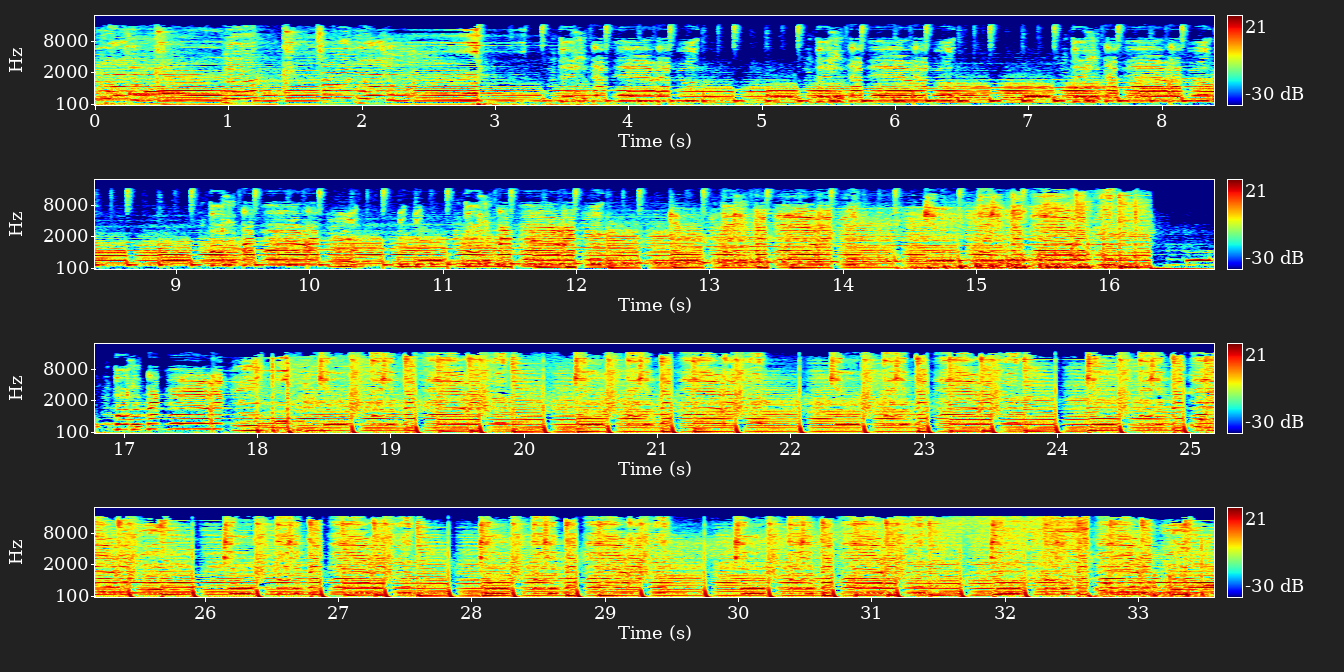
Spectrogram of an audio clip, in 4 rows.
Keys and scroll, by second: 1.4 o, 2.3 Escape, 4.0 8, 5.5 Return, 10.0 1, 10.7 Return, 24.4 1, 25.3 2, 26.9 2.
